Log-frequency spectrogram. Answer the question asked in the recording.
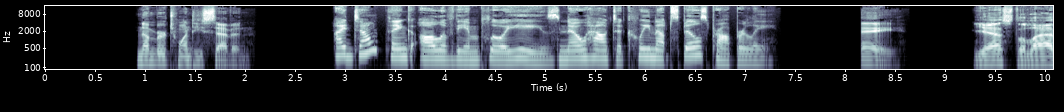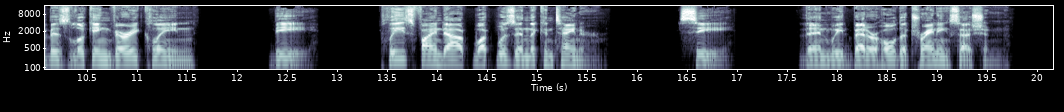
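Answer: C: Then we'd better hold a training session.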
